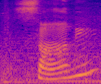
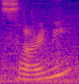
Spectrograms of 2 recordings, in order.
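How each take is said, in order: First: The word is said without an R sound. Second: The word is said with an R sound. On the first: "You don't pronounce the R?" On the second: "Not Sarni?"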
